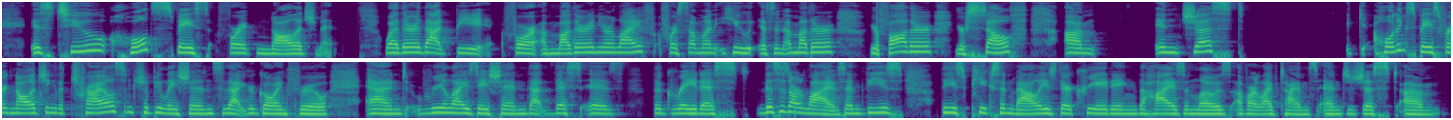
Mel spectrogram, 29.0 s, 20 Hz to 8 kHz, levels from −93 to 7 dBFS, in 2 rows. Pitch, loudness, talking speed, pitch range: 195 Hz, -19 LUFS, 145 wpm, 180-225 Hz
